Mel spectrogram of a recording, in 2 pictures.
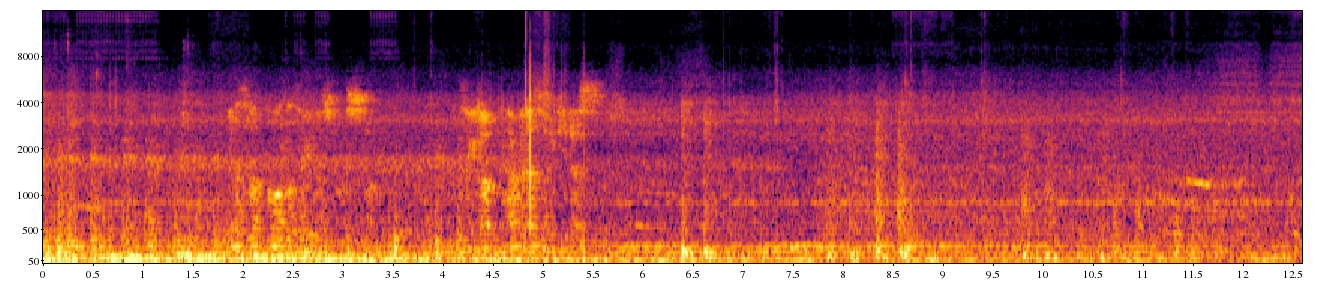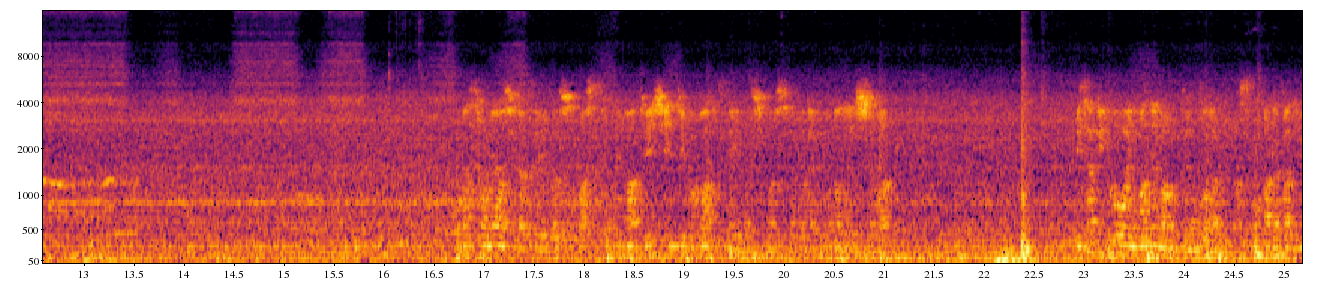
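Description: A train rumbles steadily along the tracks from inside the cab.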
